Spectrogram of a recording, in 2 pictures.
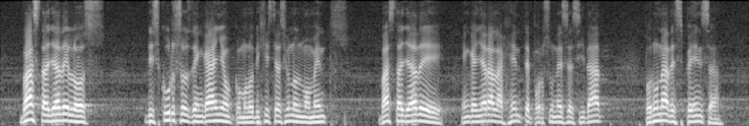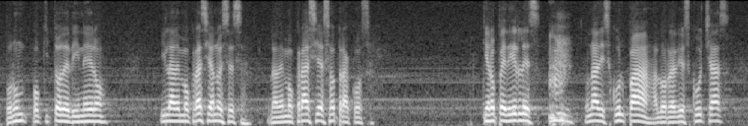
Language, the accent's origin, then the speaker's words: Spanish; Cuilapan de Guerrero, Oaxaca, Mexico; nacido hace 55 años aquí en Cuilapan de Guerrero.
